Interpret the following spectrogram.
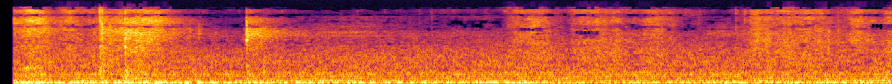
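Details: Low indoor rumble and handling noise with a few soft knocks, and no animal sound.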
